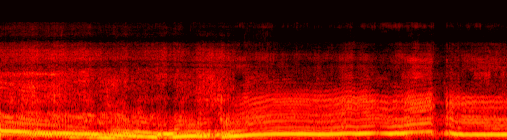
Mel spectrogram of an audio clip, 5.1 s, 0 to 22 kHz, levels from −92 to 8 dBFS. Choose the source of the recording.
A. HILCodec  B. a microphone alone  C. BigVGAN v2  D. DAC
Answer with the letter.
B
